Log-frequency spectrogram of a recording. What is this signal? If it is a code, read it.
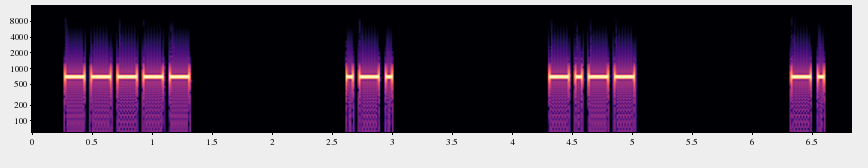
Morse code, heard as a keyed tone, about 22 wpm, spaced as for 6 wpm, 700 Hz. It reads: 0RYN
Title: USA Call Signs - 8x Character Spacing - 22wpm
